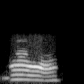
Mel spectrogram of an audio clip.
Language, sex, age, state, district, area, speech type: Kashmiri, female, 30-45, Jammu and Kashmir, Anantnag, rural, conversation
